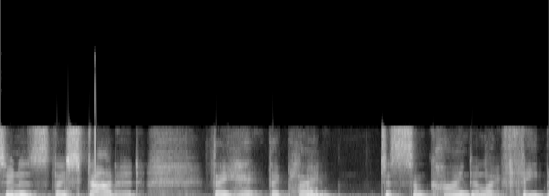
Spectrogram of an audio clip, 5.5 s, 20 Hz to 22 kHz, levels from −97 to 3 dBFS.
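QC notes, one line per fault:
0.64–0.99 s, 3.06–3.29 s and 4.97–5.26 s: bit errors on an ADPCM link. Pops and rough bursts come with brief level jumps. Flipped bits throw off the decoder's step size and predictor, so each error rings on for milliseconds. The middle burst is harshest.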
